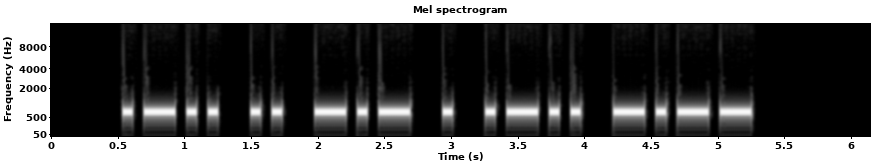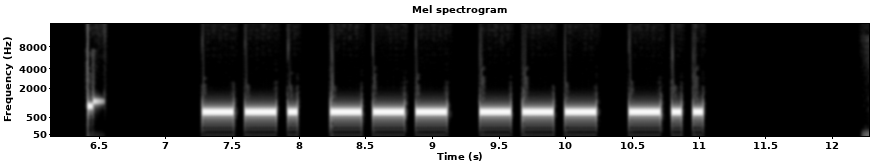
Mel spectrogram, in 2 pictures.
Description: Morse code, heard as a keyed tone, about 15 wpm, 700 Hz. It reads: LIKELY GOOD
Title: Sets of 2 Words - New Word Drill - 15wpm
